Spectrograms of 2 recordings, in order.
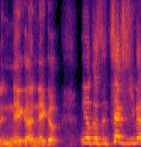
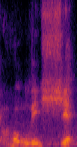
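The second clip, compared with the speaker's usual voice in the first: stunned aside; 5 semitones lower, 11 dB quieter, much slower than usual. Retold or imitated. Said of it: "My brother, I'm like".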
